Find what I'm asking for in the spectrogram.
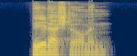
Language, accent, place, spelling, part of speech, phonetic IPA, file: German, Germany, Berlin, Bilderstürmen, noun, [ˈbɪldɐˌʃtʏʁmən], De-Bilderstürmen.ogg
- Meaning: dative plural of Bildersturm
